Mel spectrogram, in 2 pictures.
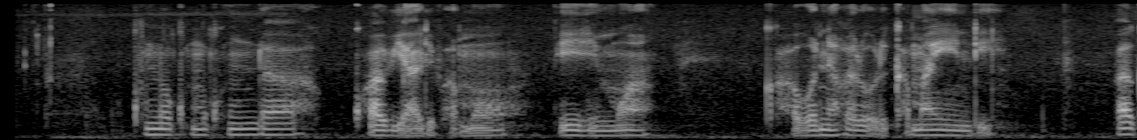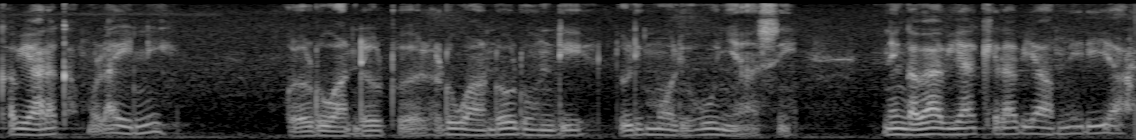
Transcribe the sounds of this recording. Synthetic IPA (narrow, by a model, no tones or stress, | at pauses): kʰuno̞kumukʰuːnda | kwaβja̰ːliβwa̰mo̰ | βilimwa | kaβo̞ne̞xelo̞̰likʰamajiːndḭ | βakaβjaːlakʰamṵlʔa̰jini | ololuwaːndelutwe̞̰laluwaːndo̞luːndilulimoːliβuɲa̰ːsḭ | ne̞ŋɡaβaβjaːkʰilaβjamiɾija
